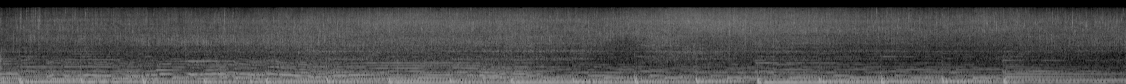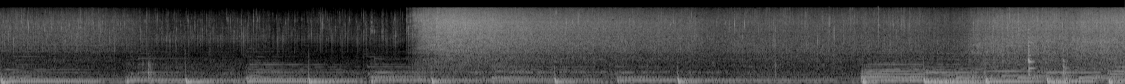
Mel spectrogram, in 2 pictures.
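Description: Butter sizzling as it melts in a hot nonstick frying pan. Two-thirds of the way in, a much louder sizzle starts suddenly as diced apples go into the hot butter. Near the end they are stirred with a spatula.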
